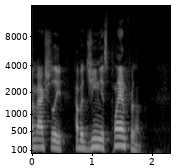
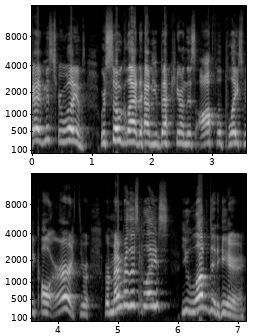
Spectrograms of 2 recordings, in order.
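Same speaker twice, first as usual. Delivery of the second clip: mock staff greeting the thawed man; cheery welcome; 9 semitones higher, 8 dB louder than usual. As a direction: fake-friendly welcome back to Earth. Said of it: "They're like".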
